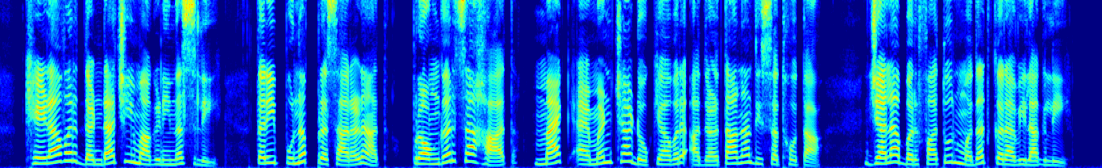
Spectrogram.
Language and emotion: Marathi, neutral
